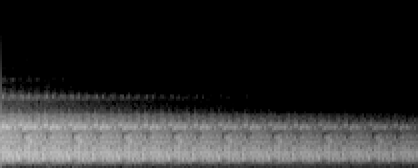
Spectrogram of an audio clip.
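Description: Final held synth note of a dubstep track, pulsing evenly several times a second and fading steadily away.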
